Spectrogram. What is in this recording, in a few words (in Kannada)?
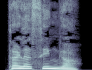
"ತಳಸುಂಕ", Kannada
